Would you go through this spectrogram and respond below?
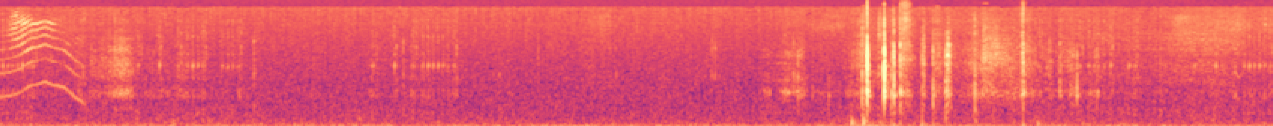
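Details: A seal point Siamese cat giving birth gives a brief rising-falling meow at the very start. Silence follows, broken later by a few sharp clicks or knocks and a low background hum.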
